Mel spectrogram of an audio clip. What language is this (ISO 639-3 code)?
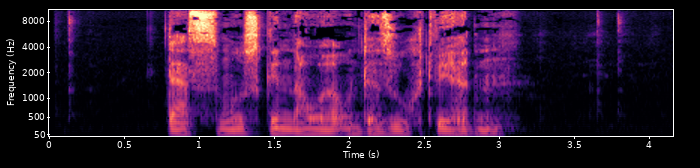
deu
